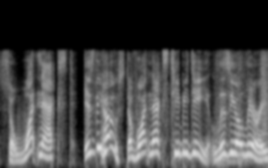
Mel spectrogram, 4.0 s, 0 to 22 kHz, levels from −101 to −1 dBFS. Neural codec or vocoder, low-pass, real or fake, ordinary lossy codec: none; 7.2 kHz; real; AAC, 48 kbps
